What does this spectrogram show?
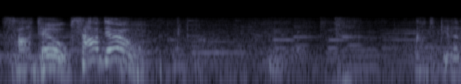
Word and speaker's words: Sardo: on the d sard That's sardo Accent on the D that's sardo no Mister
